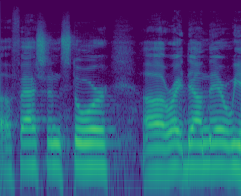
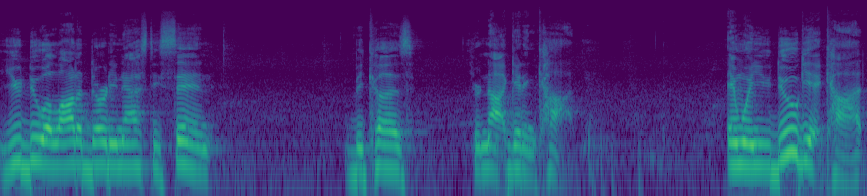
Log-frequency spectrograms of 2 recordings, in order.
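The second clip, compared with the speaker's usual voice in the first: ordinary talk, nothing marked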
